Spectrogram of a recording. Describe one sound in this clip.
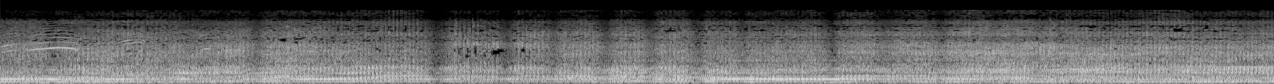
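A car engine roars and revs hard nearby.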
